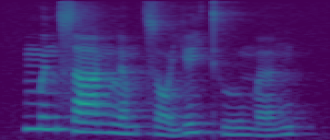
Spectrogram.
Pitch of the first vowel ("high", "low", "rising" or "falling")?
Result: high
